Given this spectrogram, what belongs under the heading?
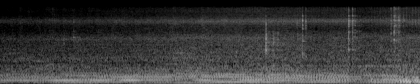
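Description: Honda Beat Pop scooter engine running again after a restart, a steady mid-pitched idle hum with a few light ticking clicks near the end, close and continuous, no talk.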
